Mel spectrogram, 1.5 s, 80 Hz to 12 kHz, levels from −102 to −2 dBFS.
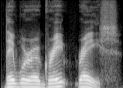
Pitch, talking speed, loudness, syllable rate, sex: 125 Hz, 195 wpm, -15 LUFS, 4.3 syllables/s, male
